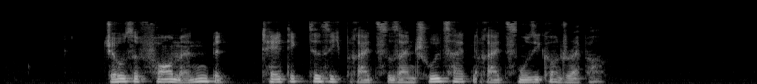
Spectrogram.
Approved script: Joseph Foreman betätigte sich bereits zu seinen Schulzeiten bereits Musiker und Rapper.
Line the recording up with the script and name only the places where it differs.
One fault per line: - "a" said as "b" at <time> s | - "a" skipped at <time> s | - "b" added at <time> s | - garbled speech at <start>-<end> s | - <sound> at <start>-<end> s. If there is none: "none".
none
